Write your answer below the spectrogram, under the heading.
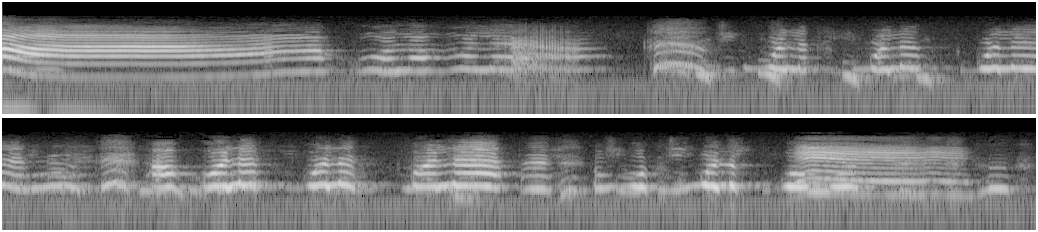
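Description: Someone cries loudly, with long wavering wails at the start and end broken up by choppy, sobbing bursts in between.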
